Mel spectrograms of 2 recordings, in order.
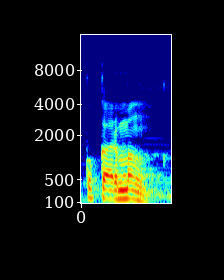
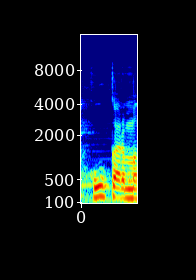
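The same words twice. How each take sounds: First: The first vowel is short. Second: The first vowel is drawn out long. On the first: The speaker calls it right. "औंकड़ है जो कि छोटी मात्रा है" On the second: The speaker calls it wrong. "Maximum जने इसको लंबा खींच के"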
